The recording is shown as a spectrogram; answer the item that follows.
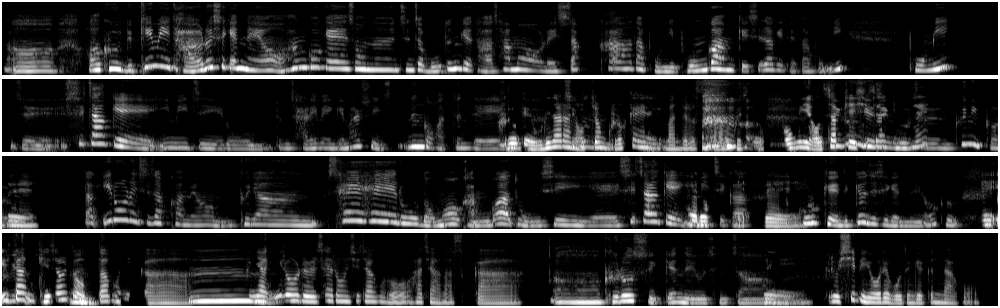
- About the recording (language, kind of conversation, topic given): Korean, podcast, 계절이 바뀔 때 기분이나 에너지가 어떻게 달라지나요?
- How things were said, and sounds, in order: other background noise; laugh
